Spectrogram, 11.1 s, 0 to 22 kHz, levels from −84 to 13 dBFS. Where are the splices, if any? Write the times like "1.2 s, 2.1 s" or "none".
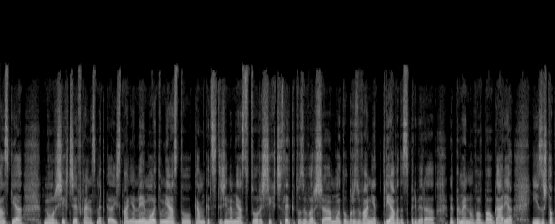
none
